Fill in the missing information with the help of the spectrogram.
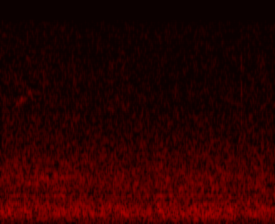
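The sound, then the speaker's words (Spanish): Steady rainfall at Betel makes a soft, continuous hiss with no distinct drops standing out, fairly quiet and even throughout, with no voices. “En este momento llueve aquí, escuchas, en Betel.”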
